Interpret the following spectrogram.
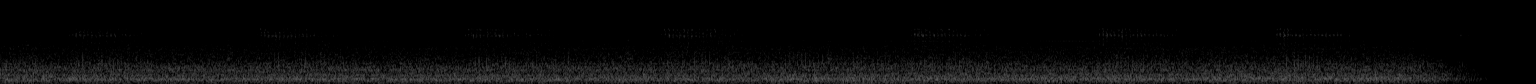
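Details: A six-year-old Ragdoll cat purrs steadily while being stroked by a boy, a deep continuous rumble with a soft, even pulse.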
